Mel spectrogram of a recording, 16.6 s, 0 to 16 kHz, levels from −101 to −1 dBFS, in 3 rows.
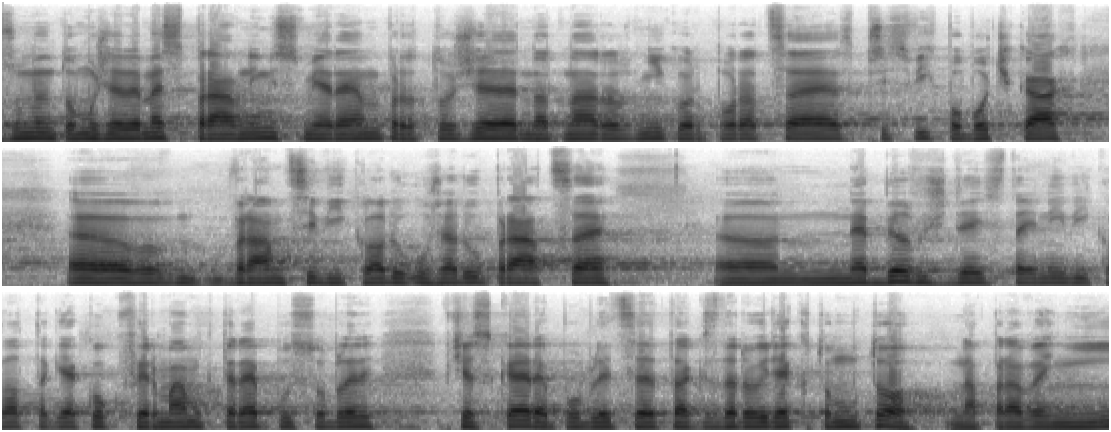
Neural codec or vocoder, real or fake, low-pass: none; real; 14.4 kHz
